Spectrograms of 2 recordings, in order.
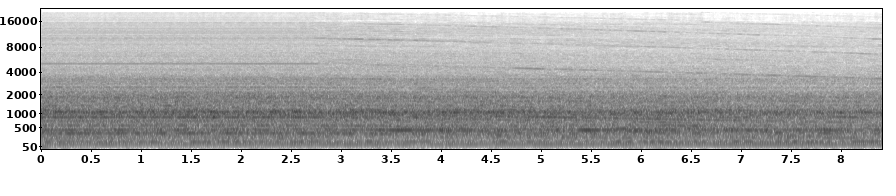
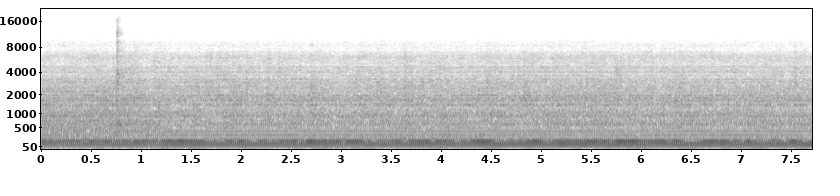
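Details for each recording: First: WMA40 washing machine during a test wash: a steady whooshing run with a faint uneven rumble underneath but no knocks or grinding; a bit rough but acceptable. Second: Hotpoint Aquarius Extra WMA40 washing machine on a test wash with the top off: steady low drone from the spinning drum with a loose, uneven rumble. The drum looks bent and runs rough; owner suspects the bearings are gone.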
